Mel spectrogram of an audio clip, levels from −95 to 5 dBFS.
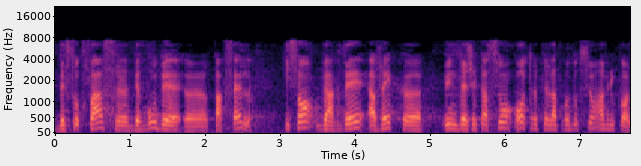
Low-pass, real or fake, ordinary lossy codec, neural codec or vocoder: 7.2 kHz; fake; none; codec, 44.1 kHz, 3.4 kbps, Pupu-Codec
